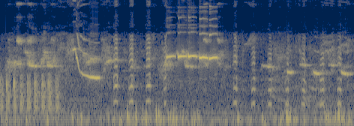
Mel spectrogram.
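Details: Common myna, called jalak nias, in varied 'isian' song: a fast rattling trill, a downslurred whistle, a sustained high whistle, then scattered clicks and short chattering notes.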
